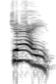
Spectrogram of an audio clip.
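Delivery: high, loud shout of a name; furious yell. Acted. Kesa yelling for Jay who ate her potion, furious shout. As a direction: bellow his name up the stairs.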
